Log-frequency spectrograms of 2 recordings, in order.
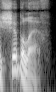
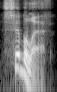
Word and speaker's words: shibboleth: they would tell them then say shibboleth but he would say sibileth because he couldn't pronounce it correctly so they would seize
